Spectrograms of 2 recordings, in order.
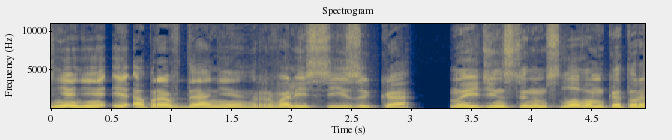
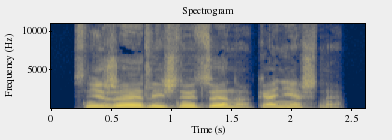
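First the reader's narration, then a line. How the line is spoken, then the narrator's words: Muffled answer. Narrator (Russian): ответил Скворец приглушенным голосом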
